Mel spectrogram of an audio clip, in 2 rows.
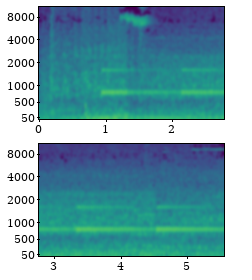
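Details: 2005 Toyota Sienna with intermittent no-start, starter suspected failing: after tapping the starter through a steel pipe, a short crank catches straight into a steady idle, door chime pinging.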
